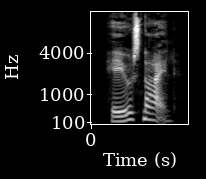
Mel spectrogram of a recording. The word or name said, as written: havesnegl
